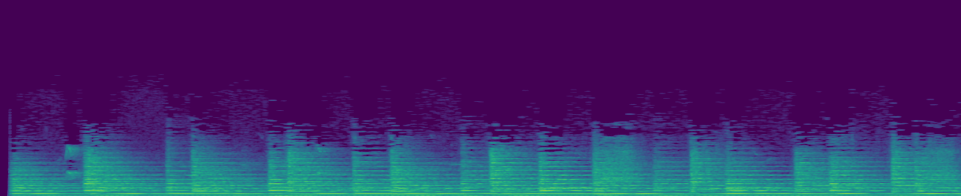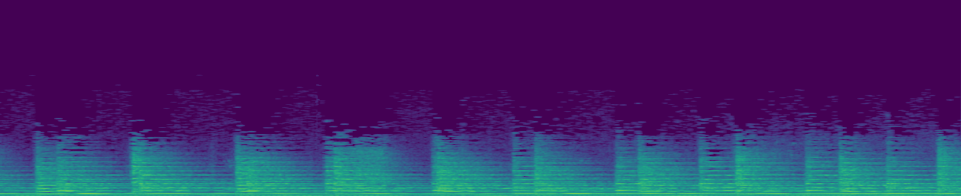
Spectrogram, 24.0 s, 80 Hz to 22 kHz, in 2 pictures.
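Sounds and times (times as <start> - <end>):
bells ringing: 0.2 - 24.0.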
